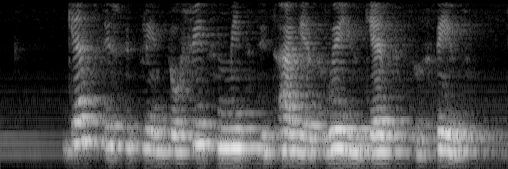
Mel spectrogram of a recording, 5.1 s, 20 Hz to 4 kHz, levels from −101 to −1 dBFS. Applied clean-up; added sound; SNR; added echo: none; none; none; reverberation time 0.8 s.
